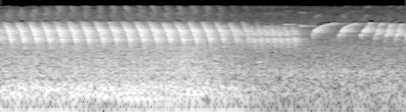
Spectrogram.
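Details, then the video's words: Panda canary singing a fast, even trill of repeated downslurred notes for nearly three seconds, then several rising arched whistles. "Kenari Panda Tanpa Ruji"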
